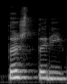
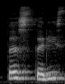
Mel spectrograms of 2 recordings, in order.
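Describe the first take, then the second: First: The middle consonant is 'sh'. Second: The middle consonant is 's'. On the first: The speaker calls it right. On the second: The speaker calls it wrong.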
